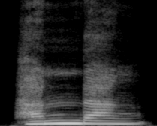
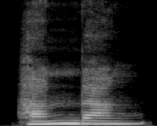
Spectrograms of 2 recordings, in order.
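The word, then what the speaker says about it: 反乱: 反乱、反乱、反乱。犯罪、犯罪、犯罪。 Before R and Z, the hatsuon is said as a voiced alveolar nasal.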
